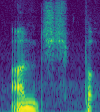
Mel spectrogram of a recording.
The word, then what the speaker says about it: Ange: I think he's called Ange. Perfect, yeah, perfect pronunciation.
